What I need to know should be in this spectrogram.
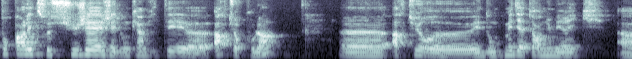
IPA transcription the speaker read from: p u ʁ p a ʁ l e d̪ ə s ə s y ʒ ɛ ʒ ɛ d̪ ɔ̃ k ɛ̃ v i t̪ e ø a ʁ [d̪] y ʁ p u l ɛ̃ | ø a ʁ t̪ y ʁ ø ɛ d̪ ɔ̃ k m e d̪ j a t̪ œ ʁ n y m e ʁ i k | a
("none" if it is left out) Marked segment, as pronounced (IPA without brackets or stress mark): t̪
